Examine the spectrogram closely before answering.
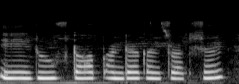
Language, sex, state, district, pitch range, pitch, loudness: English, female, Assam, Kamrup Metropolitan, 280-290 Hz, 285 Hz, -13 LUFS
